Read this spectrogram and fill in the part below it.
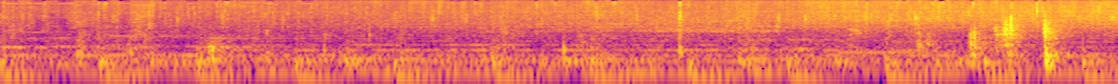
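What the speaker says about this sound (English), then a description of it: "put some butter in a pan, and then just get it starting to melt, and then add in your onions" Onions fry in melted butter in a pan, crackling and sizzling steadily at close range, with light stirring pops and no voices.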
